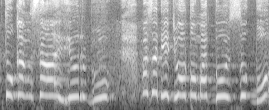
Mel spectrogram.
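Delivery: high, loud, drawn-out whine; mock wailing. Absurd complaint about vegetable seller, mock tearful wail. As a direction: wail a petty grievance melodramatically.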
